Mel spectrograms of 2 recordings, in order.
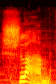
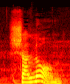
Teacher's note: in both Aramaic and Hebrew, this initial S sound becomes a sh sound, and then in Hebrew on top of that, the long a vowel becomes a long o, so that this form ends up being shlam in Aramaic, but shalom in Hebrew.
